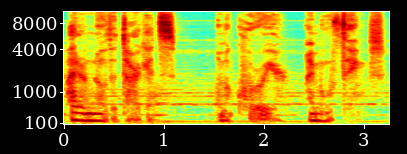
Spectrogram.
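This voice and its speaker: Whispering, creaky cartel woman. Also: low-pitched, monotone, normal speed, music in the background. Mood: defiant, guarded. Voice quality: breathy, creaky near-whisper. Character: defiant cartel woman courier bargaining under interrogation. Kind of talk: video game drama acting.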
